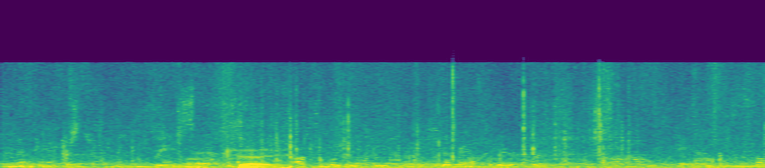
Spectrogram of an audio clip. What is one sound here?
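Several people talk and chatter nearby outdoors.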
